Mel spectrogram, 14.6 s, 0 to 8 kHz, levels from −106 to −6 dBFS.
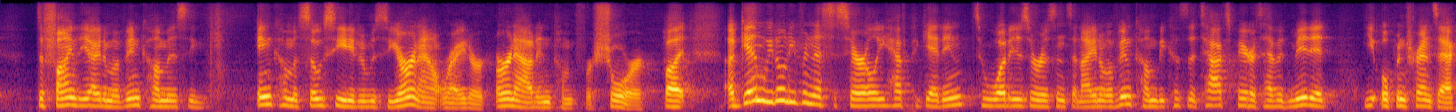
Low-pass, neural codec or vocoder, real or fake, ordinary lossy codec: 7.2 kHz; codec, 16 kHz, 0.3 kbps, FocalCodec; fake; AAC, 48 kbps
